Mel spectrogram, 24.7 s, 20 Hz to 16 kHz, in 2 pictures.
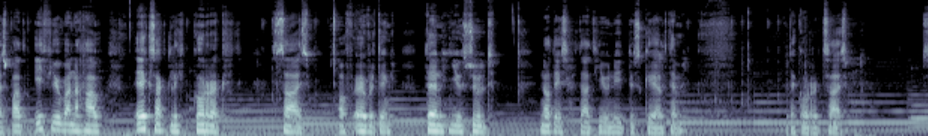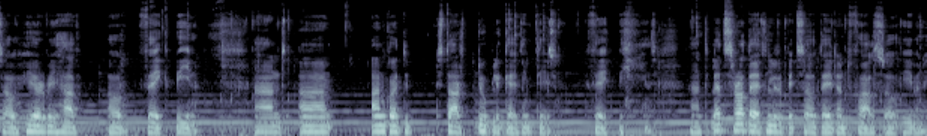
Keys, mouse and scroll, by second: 14.4 alt+a, 14.4-18.4 drag, 16.0-18.4 middle drag, 18.4 alt+d, 19.4-24.7 right drag, 21.0-24.7 middle drag, 21.0 r.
